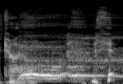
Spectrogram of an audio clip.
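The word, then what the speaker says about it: Kael: yeah yeah well that's not how he spells kyle it's he spells it k-a-e-l but it's gotta be pronounced kyle it could be cal kell maybe i'm gonna say he's kyle i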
